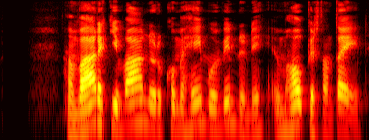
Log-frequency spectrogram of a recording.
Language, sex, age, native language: Icelandic, male, 40-49, Icelandic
